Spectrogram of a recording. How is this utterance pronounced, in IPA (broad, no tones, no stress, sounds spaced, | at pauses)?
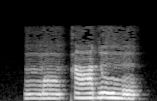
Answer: ŋ͡m ɔ̃ k ɑ ɗ ũ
